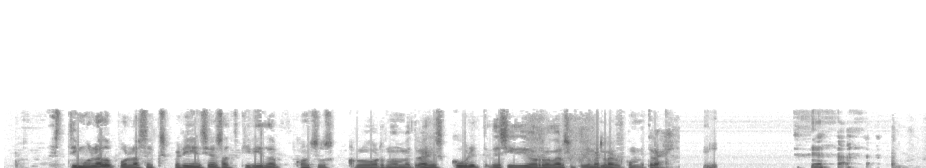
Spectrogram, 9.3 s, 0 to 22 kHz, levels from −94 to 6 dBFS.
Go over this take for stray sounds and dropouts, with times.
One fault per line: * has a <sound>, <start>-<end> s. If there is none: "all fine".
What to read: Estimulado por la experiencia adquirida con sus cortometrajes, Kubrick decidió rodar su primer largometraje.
* has a laugh, 7.0-7.2 s
* has a laugh, 7.9-8.8 s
